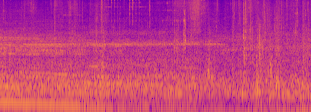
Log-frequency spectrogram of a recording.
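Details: Mazda Miata under throttle: the engine note sags and fades early, then rough, uneven popping and crackle as it stumbles. Misfire under acceleration, cause not yet known.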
